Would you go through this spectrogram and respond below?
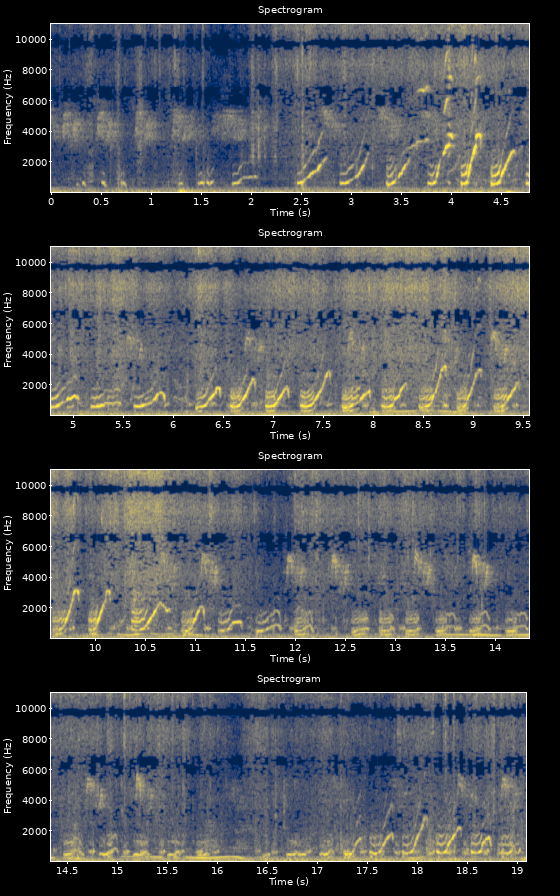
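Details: Guinea pig mother kept with her babies among a large indoor group; a dense, continuous chatter of quick rising squeaks, with softer low wavering murmurs mixed in, lasting throughout.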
